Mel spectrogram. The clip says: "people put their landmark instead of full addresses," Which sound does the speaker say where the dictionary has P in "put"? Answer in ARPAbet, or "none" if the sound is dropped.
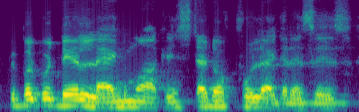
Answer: P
